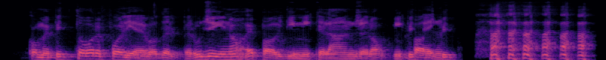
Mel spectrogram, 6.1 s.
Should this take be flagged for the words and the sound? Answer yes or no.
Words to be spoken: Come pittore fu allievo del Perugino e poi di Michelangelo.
yes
